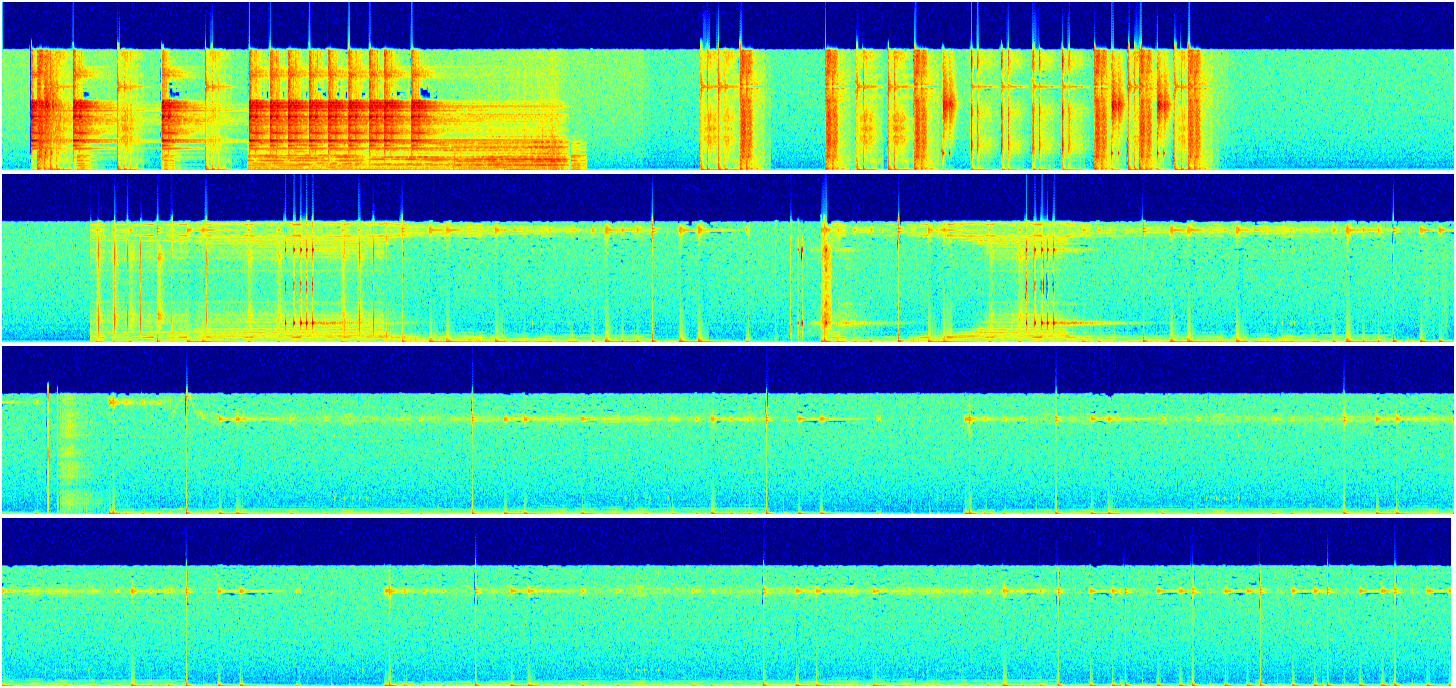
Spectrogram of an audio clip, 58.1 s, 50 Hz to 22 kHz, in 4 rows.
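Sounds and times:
sampled loop: 0.3 - 5.7, 15.4 - 35.5
throbbing bass pulse: 15.4 - 17.1, 18.0 - 24.7, 25.3 - 32.4, 33.0 - 37.8, 38.7 - 40.8, 41.7 - 46.5, 47.4 - 49.8, 50.4 - 58.0.

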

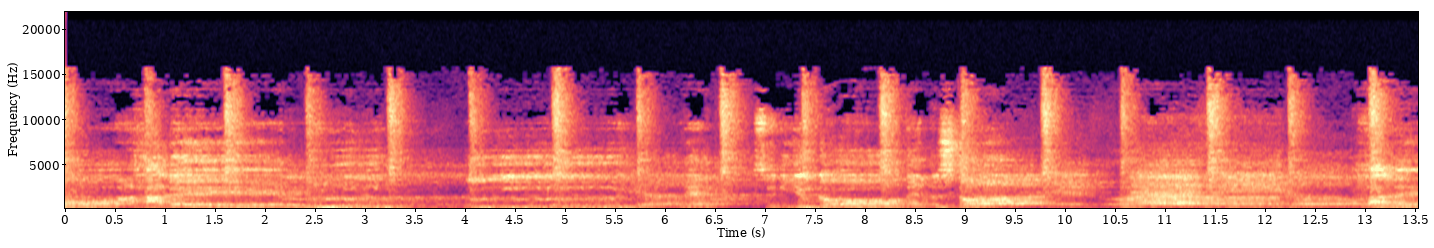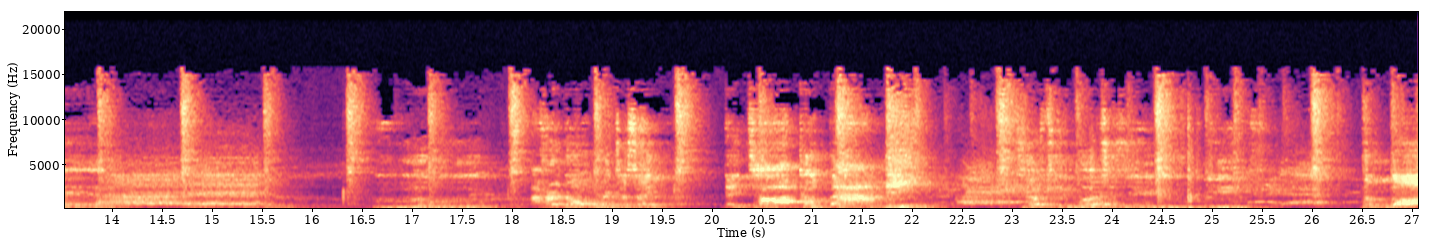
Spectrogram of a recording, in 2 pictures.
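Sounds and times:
choir singing gospel: 0.0 - 27.0
steady drum beat: 0.0 - 27.0
bass line: 0.7 - 3.0, 4.0 - 6.2, 7.0 - 9.4, 10.1 - 12.8, 13.6 - 16.0, 16.6 - 19.2, 19.8 - 22.3.

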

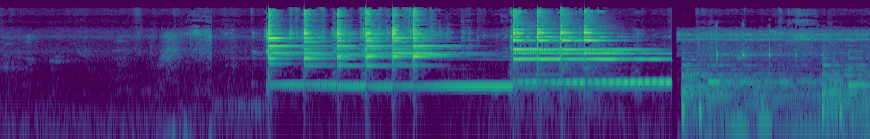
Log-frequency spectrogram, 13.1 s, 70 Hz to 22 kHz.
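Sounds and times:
higher-pitched bell struck: 4.0 - 10.1
large brass bell ringing: 4.0 - 10.1.

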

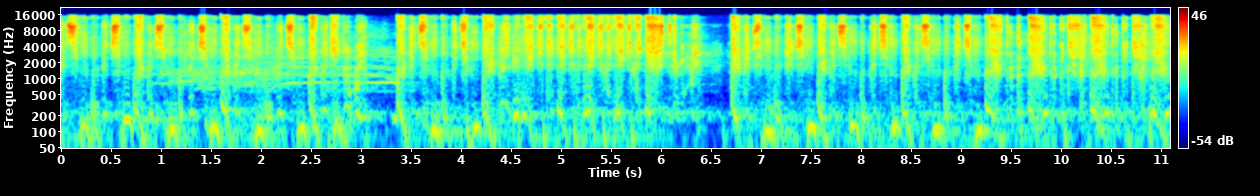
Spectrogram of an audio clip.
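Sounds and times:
beatboxing through microphone: 0.0 - 11.0.

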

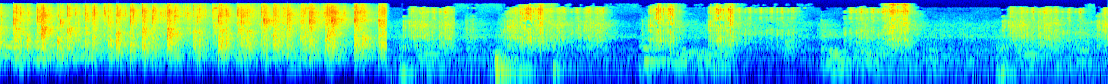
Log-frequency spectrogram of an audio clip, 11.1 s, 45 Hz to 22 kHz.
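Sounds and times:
group applauding: 0.0 - 3.9.

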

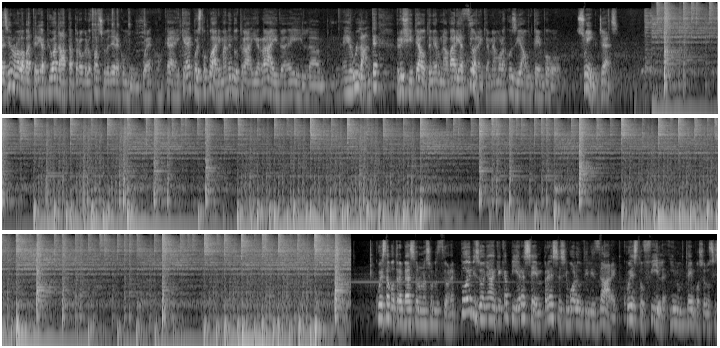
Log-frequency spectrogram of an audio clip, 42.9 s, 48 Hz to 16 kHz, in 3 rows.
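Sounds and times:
bass drum: 12.9 - 35.6
ride cymbal: 12.9 - 35.6
snare drum: 12.9 - 35.6.

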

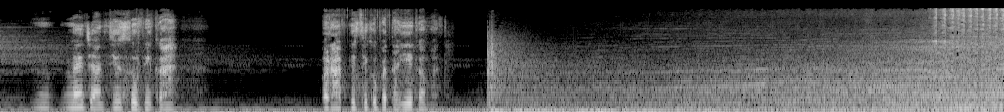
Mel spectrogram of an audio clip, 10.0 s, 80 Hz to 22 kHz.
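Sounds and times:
low dramatic rumbling drone: 0.0 - 10.0.

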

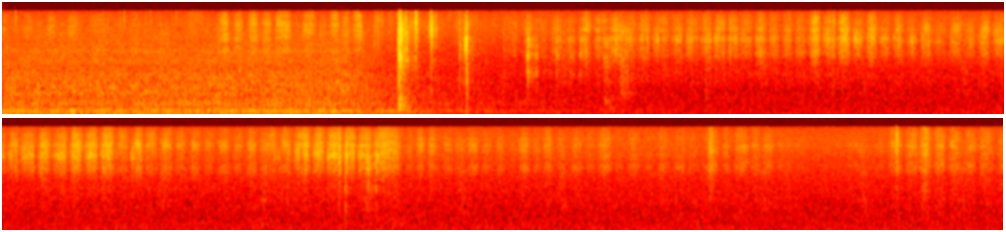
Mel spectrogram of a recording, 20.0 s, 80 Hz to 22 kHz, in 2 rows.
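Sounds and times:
oil pastel scratching on paper: 2.1 - 3.8, 5.2 - 18.0, 18.8 - 20.0.

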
